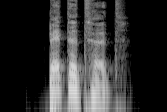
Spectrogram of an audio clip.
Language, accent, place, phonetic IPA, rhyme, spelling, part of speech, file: German, Germany, Berlin, [ˈbɛtətət], -ɛtətət, bettetet, verb, De-bettetet.ogg
- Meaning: inflection of betten: 1. second-person plural preterite 2. second-person plural subjunctive II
